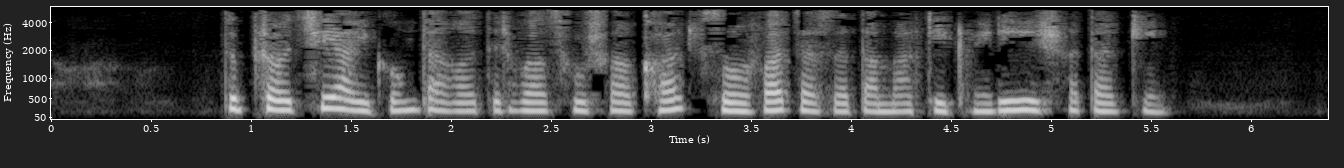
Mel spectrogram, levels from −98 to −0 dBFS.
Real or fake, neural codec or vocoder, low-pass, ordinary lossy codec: fake; codec, 16 kHz, 1.1 kbps, Voila-Tokenizer; 5.4 kHz; MP3, 24 kbps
